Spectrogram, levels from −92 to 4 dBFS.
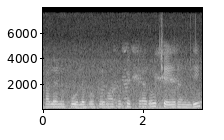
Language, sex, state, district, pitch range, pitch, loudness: Telugu, female, Andhra Pradesh, Sri Satya Sai, 200-220 Hz, 210 Hz, -17 LUFS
